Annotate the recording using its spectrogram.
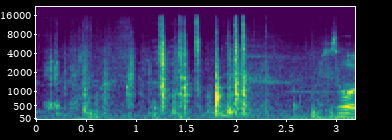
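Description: Metal parts click and clatter.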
